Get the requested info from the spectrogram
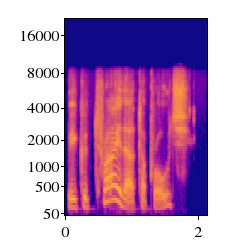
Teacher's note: you see how you're kind of going down, could try that approach. So you're going down and up. And that that's why I'm going up for try, personally. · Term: fall rise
